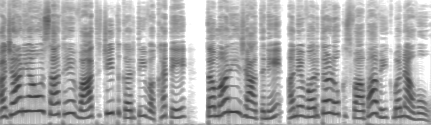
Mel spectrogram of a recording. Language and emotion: Gujarati, neutral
